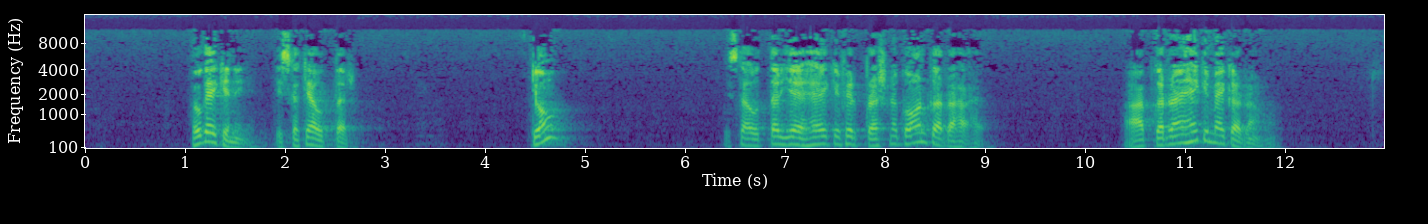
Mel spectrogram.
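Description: An elderly man recites slowly in short phrases with pauses, heard through a microphone.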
